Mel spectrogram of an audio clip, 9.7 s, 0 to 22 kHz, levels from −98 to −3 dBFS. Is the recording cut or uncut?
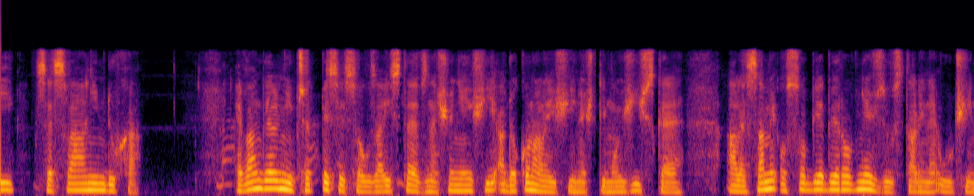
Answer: uncut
